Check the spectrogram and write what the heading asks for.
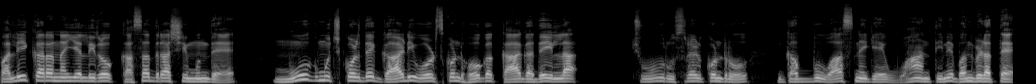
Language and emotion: Kannada, disgusted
